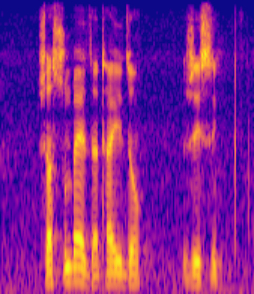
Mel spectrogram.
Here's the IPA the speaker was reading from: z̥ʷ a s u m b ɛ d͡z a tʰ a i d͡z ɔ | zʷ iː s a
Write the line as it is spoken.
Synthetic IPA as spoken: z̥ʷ a s u m b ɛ d͡z a tʰ a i d͡z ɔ | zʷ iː s i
